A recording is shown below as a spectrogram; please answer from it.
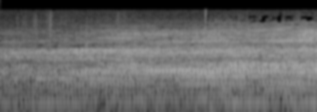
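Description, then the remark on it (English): A small airplane engine drones steadily as the plane approaches a ranch at dusk and dives over the ranch house, a rough buzzing hum that grows slightly louder as it draws nearer. No voices, just the continuous motor. “when the drone of an airplane is heard approaching the ranch.”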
